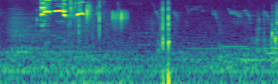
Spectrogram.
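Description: Bird call of a Brahminy Kite in the Wingspan Asia video game: a short run of high, thin chirps and whistles, then a couple of brief sharp calls, fairly close over a quiet background.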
